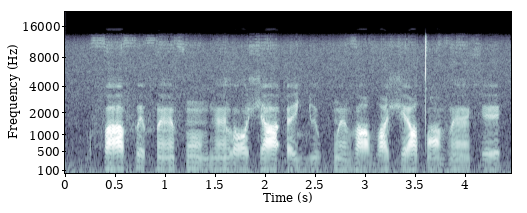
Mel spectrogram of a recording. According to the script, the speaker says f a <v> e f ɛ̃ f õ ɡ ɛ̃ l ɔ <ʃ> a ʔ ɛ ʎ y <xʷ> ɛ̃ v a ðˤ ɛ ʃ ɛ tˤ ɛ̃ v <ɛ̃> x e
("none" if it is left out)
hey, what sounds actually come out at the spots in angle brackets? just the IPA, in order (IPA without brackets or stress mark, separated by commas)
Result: f, ʃ, xʷ, ɛ̃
